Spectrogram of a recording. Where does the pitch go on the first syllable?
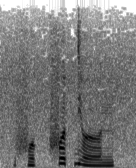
rising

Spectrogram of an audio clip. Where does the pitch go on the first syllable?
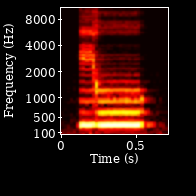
high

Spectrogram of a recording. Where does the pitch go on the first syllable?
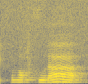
low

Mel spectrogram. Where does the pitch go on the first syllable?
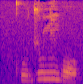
low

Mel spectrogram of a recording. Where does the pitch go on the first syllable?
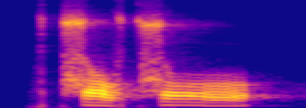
low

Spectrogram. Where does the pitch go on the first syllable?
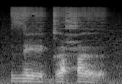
falling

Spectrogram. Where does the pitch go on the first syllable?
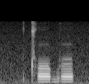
high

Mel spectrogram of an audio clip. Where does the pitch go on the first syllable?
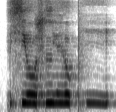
falling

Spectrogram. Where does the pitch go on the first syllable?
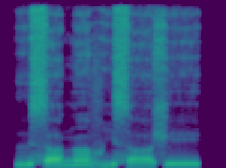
high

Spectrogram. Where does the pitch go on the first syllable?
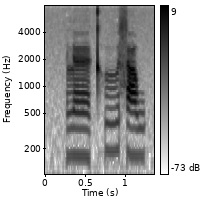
low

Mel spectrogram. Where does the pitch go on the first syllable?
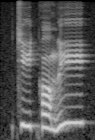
low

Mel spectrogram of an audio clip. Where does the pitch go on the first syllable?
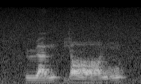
rising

